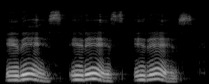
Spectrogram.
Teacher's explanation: If you aim for American English, the T sounds a little bit like a D. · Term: flap T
